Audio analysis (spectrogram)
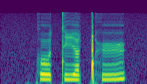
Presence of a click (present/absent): present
